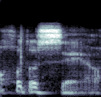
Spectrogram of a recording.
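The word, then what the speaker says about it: ὁδός: 이 네레크란 말의 번역어가 바로 호도스예요. 호도스. 길이다. 길. 요 ODOS인데 요거 거꾸로 되어 있는 거 쉼표 거꾸로 되어 있는 거 후 발음 난다 그랬죠.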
